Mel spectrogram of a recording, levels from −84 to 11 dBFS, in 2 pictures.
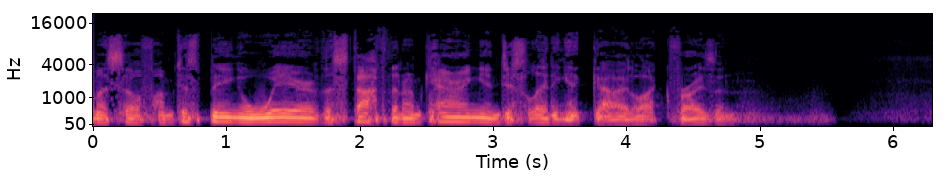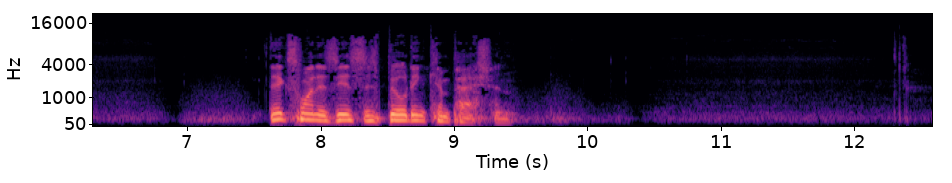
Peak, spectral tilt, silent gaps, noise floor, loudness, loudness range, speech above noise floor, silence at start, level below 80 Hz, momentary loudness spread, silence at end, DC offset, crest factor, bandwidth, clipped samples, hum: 0 dBFS; -7.5 dB/octave; none; -60 dBFS; -19 LUFS; 12 LU; 42 dB; 0 s; -60 dBFS; 12 LU; 3.15 s; under 0.1%; 20 dB; 11 kHz; under 0.1%; none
